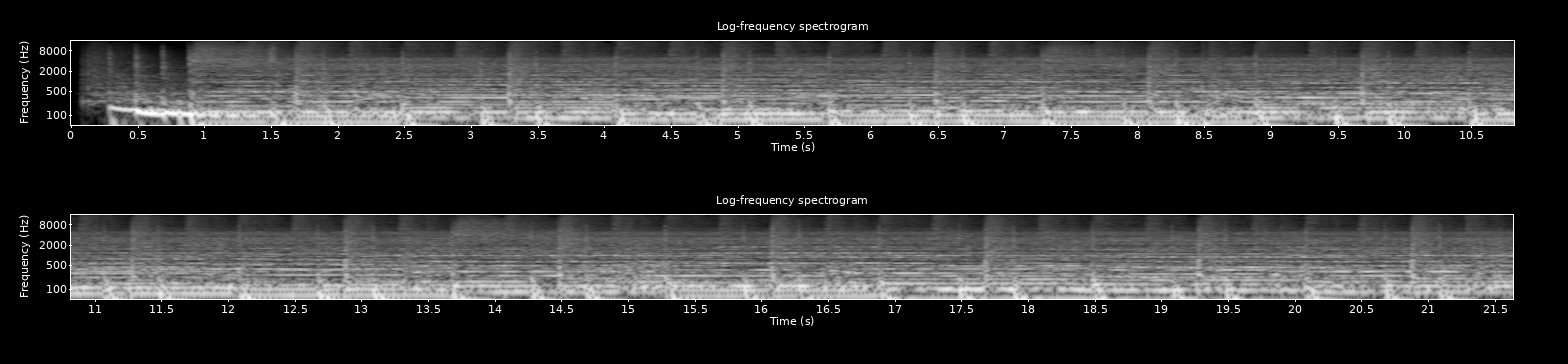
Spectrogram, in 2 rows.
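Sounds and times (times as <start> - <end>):
instrumental music: 0.1 - 21.6.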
